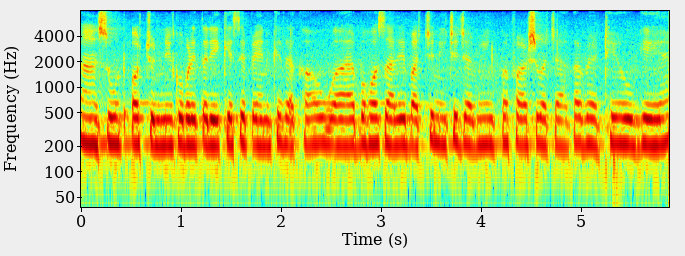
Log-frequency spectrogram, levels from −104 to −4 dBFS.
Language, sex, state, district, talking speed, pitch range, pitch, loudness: Hindi, female, Punjab, Kapurthala, 255 wpm, 210-220 Hz, 210 Hz, -15 LUFS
